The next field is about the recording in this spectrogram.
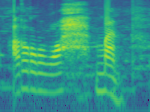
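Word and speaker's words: الرحمن: Crocs contoh kalimatnya adalah arohman arohman arohman alif lam bertemu dengan salah satu huruf Syamsiah yaitu adalah hoki bacanya ar-rahman dibaca melebur atau Idgham Syamsiah ditandai dengan huruf tasydid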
